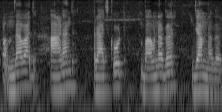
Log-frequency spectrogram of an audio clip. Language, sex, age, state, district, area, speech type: Gujarati, male, 18-30, Gujarat, Ahmedabad, urban, spontaneous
